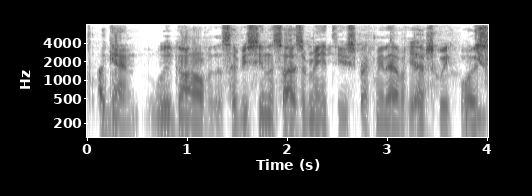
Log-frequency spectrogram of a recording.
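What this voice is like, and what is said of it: Boston accent. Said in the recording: “that sweet Boston accent”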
